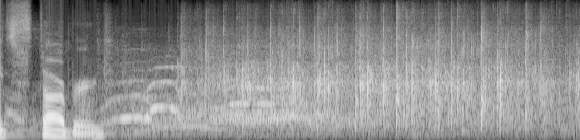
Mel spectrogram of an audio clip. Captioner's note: applause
